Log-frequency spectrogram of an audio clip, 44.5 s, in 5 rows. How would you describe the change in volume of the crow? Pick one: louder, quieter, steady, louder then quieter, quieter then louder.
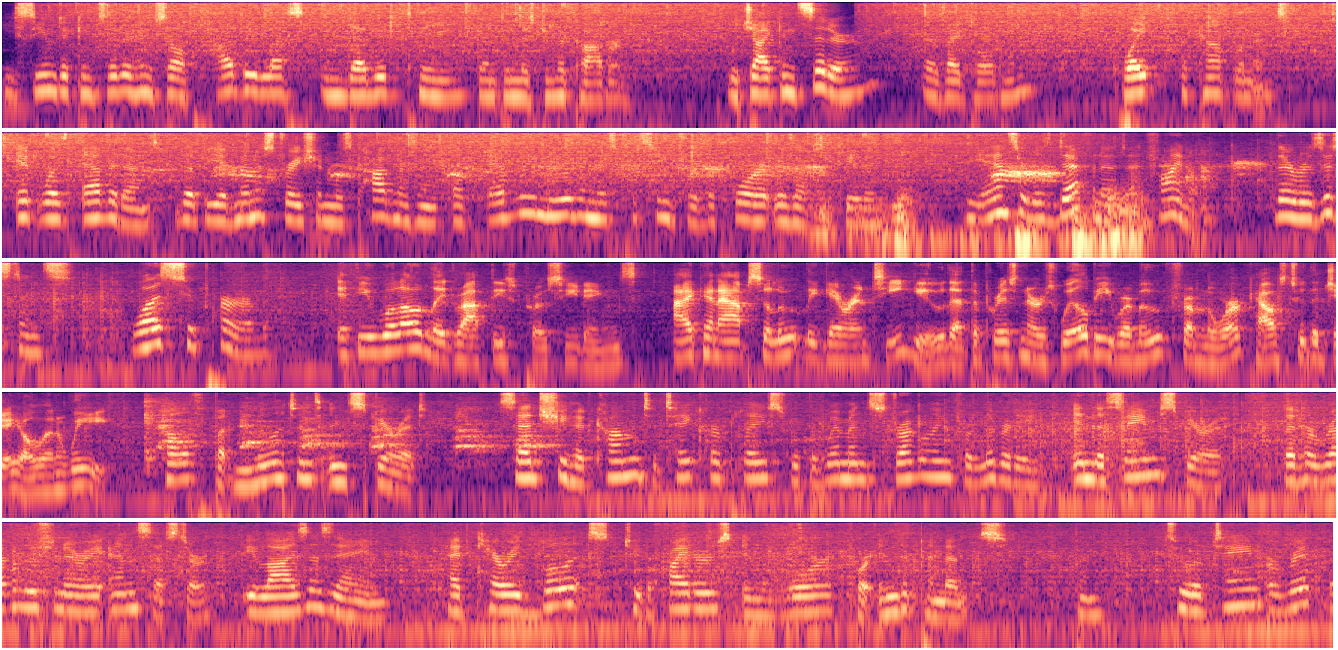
louder.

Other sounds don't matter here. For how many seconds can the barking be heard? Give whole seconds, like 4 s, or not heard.
3 s.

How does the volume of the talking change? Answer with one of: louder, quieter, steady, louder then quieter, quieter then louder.
steady.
